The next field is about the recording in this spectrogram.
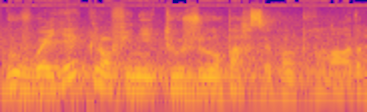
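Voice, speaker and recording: In an echoing chamber with music underneath, a cruel, vain cartoon queen. She is imperious and theatrical, her pitch leaping widely with every threat and command. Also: expressive, measured pace. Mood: silky menace. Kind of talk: French animated film voice acting. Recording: echoey reverberant hall, music behind.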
